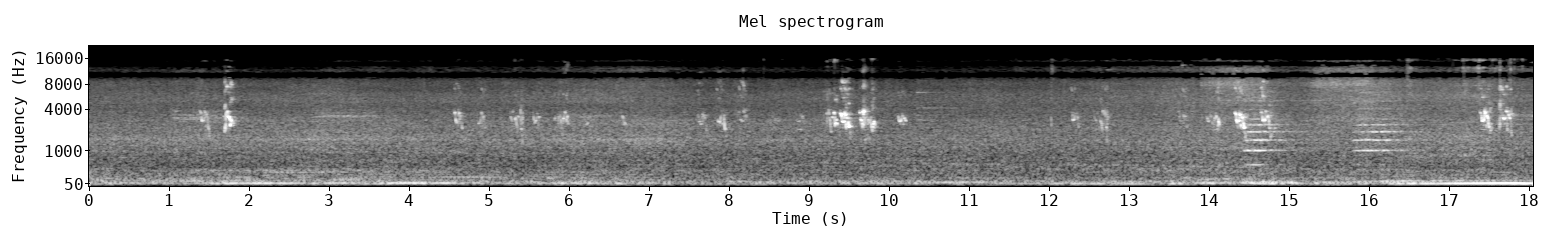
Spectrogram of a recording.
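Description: Caged budgerigars chirping in short, scattered chirps, with two fuller calls near the end, over a steady low rumble.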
